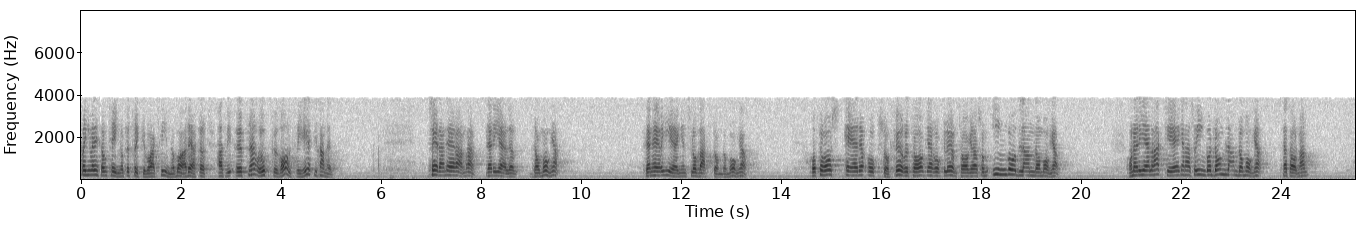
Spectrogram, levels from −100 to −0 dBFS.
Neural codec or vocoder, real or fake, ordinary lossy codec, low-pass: none; real; AAC, 16 kbps; 7.2 kHz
